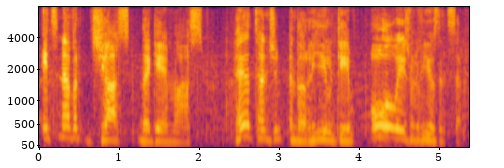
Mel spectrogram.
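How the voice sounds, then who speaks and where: An actor playing a cheeky, scheming card cheat in an audio fantasy drama, with a sly, teasing, slangy way of talking. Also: male voice, fairly high pitch, lively intonation, moderate pace, gravelly, slight background noise.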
